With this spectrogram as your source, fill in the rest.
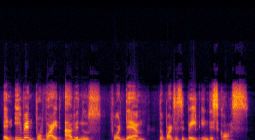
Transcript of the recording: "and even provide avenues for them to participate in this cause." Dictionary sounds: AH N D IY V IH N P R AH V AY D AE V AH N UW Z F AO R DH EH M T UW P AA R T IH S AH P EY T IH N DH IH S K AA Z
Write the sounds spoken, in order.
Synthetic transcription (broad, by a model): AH N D IY V IH N P R AH V AY D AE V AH N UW S F AO R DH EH M T UW P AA R T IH S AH P EY T IH N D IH S K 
